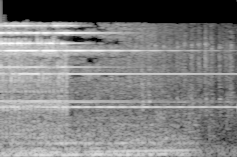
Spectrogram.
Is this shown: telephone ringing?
yes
